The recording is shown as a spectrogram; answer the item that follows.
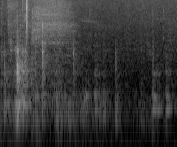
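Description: Acoustic guitar being turned over and set down on a carpeted bench: a handling knock and rustle about a quarter second in, followed by faint ringing from the strings that fades away.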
